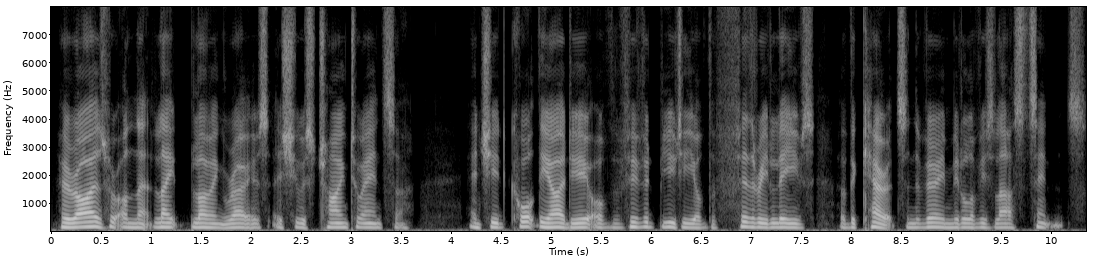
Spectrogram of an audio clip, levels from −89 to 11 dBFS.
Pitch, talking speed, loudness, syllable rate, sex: 145 Hz, 225 wpm, -19 LUFS, 5.7 syllables/s, female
